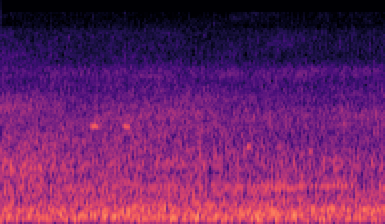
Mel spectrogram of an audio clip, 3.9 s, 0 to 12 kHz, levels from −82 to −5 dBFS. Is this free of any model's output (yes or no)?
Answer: no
